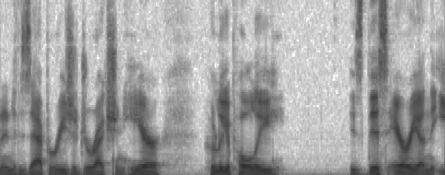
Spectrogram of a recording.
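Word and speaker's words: Гуляйполе: further west here to Gulyaipole. I got some guidance on how to say that this week, and I feel like I'm still going to say it wrong. Not Gulyaipole, but Gulyaipole.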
